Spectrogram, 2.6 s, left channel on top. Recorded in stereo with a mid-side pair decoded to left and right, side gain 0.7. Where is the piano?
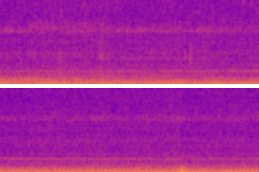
No piano in this recording.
